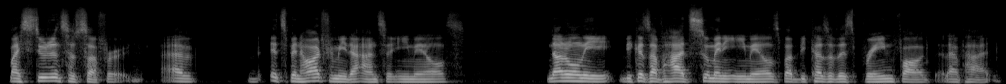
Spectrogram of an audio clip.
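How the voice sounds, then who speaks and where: Man, Trinidadian accent, faculty lecture, impassioned, smooth resonant voice. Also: medium pitch, fairly bright tone. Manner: impassioned, builds through repeated lists. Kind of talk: prepared lecture.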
